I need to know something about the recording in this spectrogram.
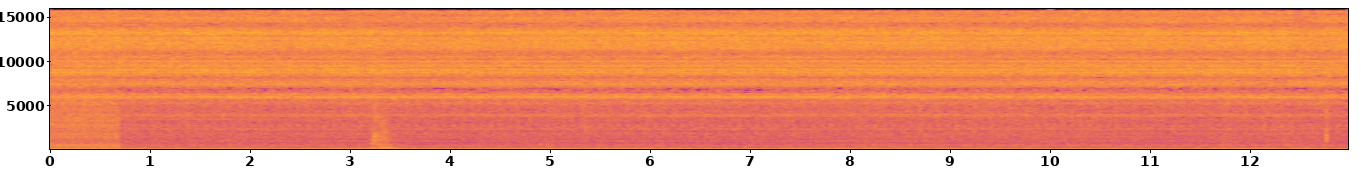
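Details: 1994 NA Miata with a 2000 NB engine, Megasquirt and EDIS-4, restarted while a coolant leak is being hunted: steady, even low idle with no hunting, misses or stumbles.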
